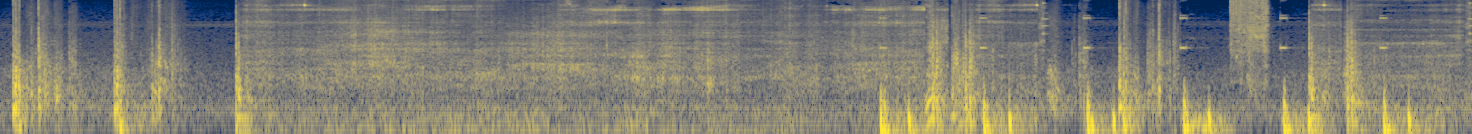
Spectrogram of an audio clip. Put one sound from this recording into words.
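Skateboard wheels roll and clatter on concrete.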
